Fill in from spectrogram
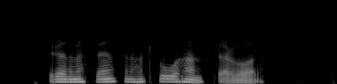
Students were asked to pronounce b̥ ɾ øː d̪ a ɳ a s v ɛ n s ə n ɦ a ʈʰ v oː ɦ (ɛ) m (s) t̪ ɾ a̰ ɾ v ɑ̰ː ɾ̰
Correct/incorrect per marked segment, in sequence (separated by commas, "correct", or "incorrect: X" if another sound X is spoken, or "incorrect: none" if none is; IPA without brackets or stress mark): incorrect: a, correct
